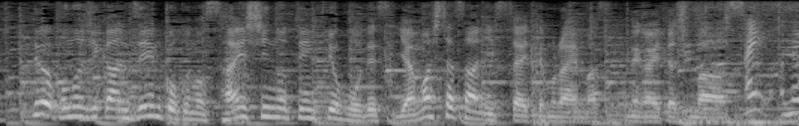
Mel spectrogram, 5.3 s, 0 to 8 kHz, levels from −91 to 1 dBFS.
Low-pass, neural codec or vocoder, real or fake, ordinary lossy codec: none; none; real; none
